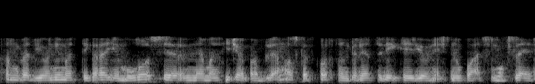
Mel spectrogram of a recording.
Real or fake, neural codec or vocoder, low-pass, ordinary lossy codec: fake; codec, 16 kHz, 4.8 kbps, FACodec; 3.6 kHz; MP3, 32 kbps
